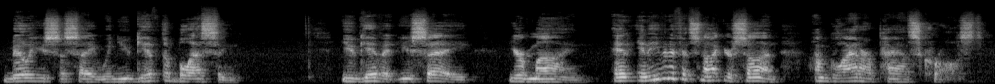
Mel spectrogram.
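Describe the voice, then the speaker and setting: Affirming host with a bright voice. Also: male voice, medium pitch, lively intonation, a little slow, poor audio. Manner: affirming, frequent "yeah" backchannels. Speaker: podcast host. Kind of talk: faith interview conversation.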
